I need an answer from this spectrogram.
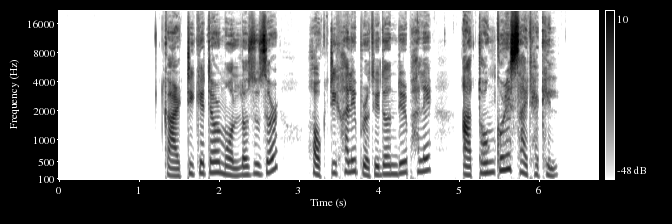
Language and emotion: Assamese, fearful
